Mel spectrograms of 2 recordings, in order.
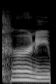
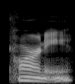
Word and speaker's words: Kearney: r n e y so people a lot of people say Kerney but it's Carney yeah and that's the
